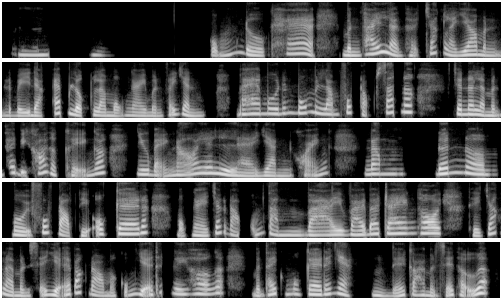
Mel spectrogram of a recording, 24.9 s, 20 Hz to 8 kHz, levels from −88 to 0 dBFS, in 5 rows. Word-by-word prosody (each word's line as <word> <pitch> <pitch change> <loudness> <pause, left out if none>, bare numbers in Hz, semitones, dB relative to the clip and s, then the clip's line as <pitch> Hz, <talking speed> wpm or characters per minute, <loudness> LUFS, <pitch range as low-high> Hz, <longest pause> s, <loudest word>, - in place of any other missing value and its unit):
Ừm, 205 -1 -2 0.4
ừm. 200 -1 -8 1.0
Cũng 230 - -4
được 190 -7 +1
ha, 265 -2 -1 0.3
mình 185 -2 +1
thấy 260 - +2
là 325 - +3
th 180 +1 -10
chắc 295 +2 -6
là 240 - 0
do 205 +5 +2
mình 185 -5 -2
đ - - -3
bị 165 -1 +2
đặt 170 -2 0
áp 290 +1 0
lực 210 -2 +3
là 180 -3 +2
một 165 0 -3
ngày 175 -2 -2
mình 160 -1 -4
phải - - -1
dành 170 -10 0 0.3
30-45 270 +2 0
phút 320 +7 -2
đọc - - -4
sách 330 +1 -1
nó, 355 -1 +4 0.4
cho 250 - +4
nên 240 0 +4
là 215 - +4
mình 175 -1 -1
thấy 315 - -1
bị 345 - -1
khó 305 0 -2
thực 235 - -4
hiện 205 0 -3
á. 295 +3 +2 0.3
Như 235 -1 +3
bạn 195 -4 -2
nói 260 +8 +1
á, 300 - +4
là 205 - +4
dành 160 0 -1
khoảng 220 +8 -5 0.4
5 255 +1 -1 0.3
đến, 285 +6 +4
ơ, 265 -6 +4 0.2
10 200 -3 +3
phút 325 +1 0
đọc - - +2
thì - - -1
ô 255 - +2
kê 260 -1 +6
đó, 325 - +4 0.3
một - - -2
ngày 185 -4 +1
chắc 315 +3 -1
đọc - - -2
cũng 245 - -7
tầm 200 -5 -1
vài 205 +1 +2
vài 220 0 +2
ba 265 - +4
trang 285 0 +2
thôi, 295 0 +5 0.3
thì 165 - +1
chắc 270 - -2
là 220 -7 +3
mình 165 -2 -1
sẽ - - -2
dễ 215 +2 +4
bắt 320 -3 0
đầu 220 -7 0
mà 165 0 -3
cũng 200 +9 -4
dễ - - +5
thích 350 - -10
nghi 255 -3 +1
hơn 255 0 +1
á, 310 +1 0 0.3
mình 170 - -2
thấy 245 +3 +2
cũng 245 -2 -8
ô 250 - -1
kê 230 -1 +5
đó 240 - +1
nha, 260 -5 +1 0.2
ừm, 180 -5 -2
để 165 +5 +1
coi 210 -2 -2
mình 170 -3 -1
sẽ - - +1
thử 215 +3 +2
á. 300 - +5
230 Hz, 230 wpm, -21 LUFS, 190-270 Hz, 1.0 s, kê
